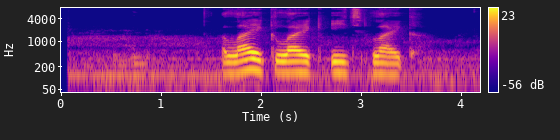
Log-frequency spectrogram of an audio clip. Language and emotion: Russian, neutral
